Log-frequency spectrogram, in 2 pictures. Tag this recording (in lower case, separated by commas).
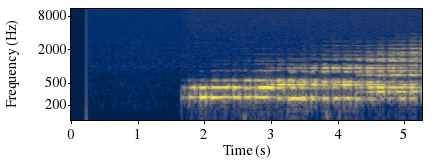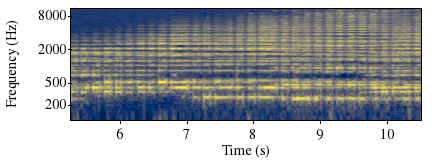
music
